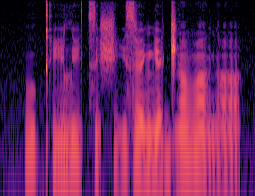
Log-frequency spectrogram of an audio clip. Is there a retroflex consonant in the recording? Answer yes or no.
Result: no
